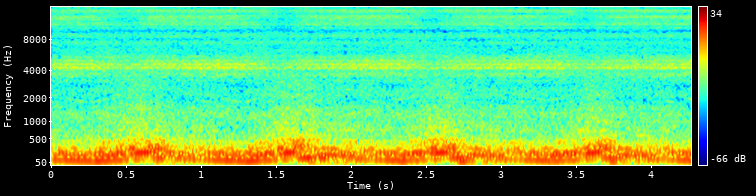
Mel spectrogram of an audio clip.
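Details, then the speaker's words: Nissan 240SX with swapped RB20 and replacement turbo, first run with mock-up intercooler piping: fairly smooth idle with slow rise and fall over a steady airy suck from the unconnected idle control valve; vacuum leak. "so the idle control valve isn't hooked up yet, so that's what you're hearing sucking."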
